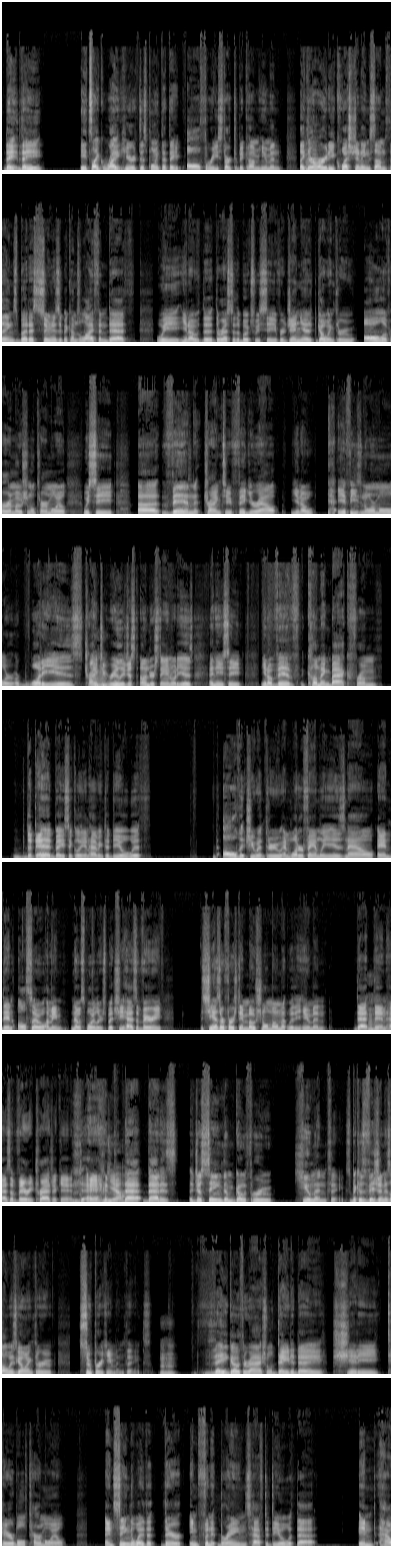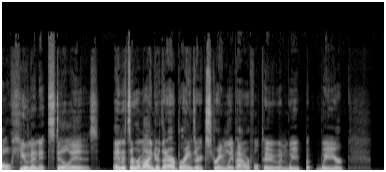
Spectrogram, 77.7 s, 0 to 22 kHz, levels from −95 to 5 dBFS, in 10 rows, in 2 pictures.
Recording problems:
none

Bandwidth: 18 kHz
